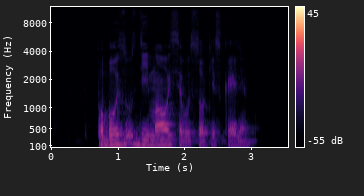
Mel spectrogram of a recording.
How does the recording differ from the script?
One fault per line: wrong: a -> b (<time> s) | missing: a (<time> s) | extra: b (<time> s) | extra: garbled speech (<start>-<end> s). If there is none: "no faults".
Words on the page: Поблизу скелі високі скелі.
wrong: скелі -> здіймалися (1.2 s)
